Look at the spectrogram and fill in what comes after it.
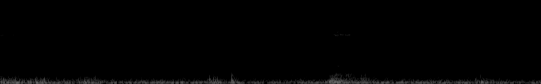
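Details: Low, rattling snore from a Cavalier King Charles Spaniel called Totoro, steady and faint, with one slightly louder snort-like burst midway.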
